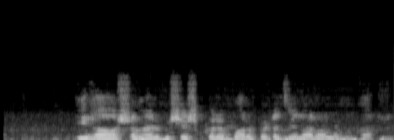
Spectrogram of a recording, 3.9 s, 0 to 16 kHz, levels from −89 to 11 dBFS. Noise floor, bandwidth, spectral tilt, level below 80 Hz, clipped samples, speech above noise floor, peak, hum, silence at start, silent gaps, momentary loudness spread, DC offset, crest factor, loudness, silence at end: -53 dBFS; 7 kHz; -8 dB/octave; -54 dBFS; under 0.1%; 36 dB; -2 dBFS; none; 0.75 s; none; 10 LU; under 0.1%; 16 dB; -18 LUFS; 0 s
